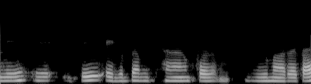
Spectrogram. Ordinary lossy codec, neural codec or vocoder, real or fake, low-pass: none; codec, 16 kHz, 4 kbps, X-Codec, HuBERT features, trained on LibriSpeech; fake; 3.6 kHz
